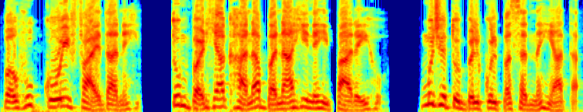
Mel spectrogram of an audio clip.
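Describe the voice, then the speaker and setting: A woman's voice: sits low, lively intonation, moderate pace, a bit bright, breathy edge, voice pushed down, heavily acted. A woman voicing a critical, bossy elderly Indian mother-in-law in a story. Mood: scolding, dissatisfied. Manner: complaining, bossy.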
